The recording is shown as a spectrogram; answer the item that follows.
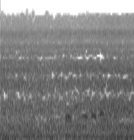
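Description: Distant voices of people over a steady rushing outdoor noise with a fluctuating low rumble.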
